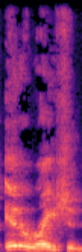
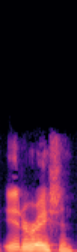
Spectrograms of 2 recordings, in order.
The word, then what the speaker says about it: iteration: The word is iteration. – Iteration. Thanks.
